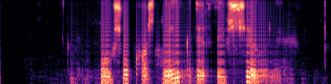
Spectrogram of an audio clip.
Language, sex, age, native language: Icelandic, female, 40-49, Icelandic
